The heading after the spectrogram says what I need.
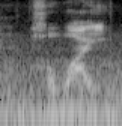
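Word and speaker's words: Hawaiʻi: Or you're supposed to pronounce Hawaii like Hawaii, because it's got that pause, it's apostrophe.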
